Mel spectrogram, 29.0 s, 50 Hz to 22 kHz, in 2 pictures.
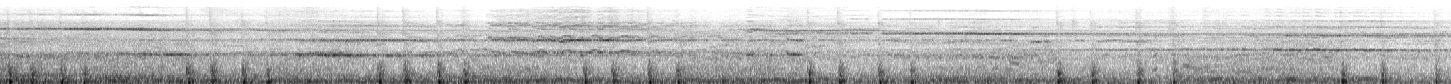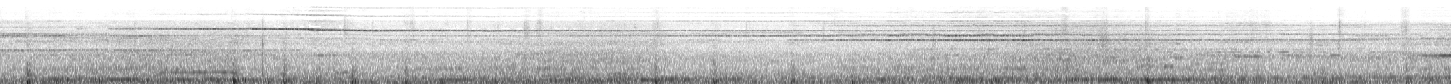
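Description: TRA E1000 push-pull Tze-Chiang express coasting into the platform and braking to a stop. Its wheels click over the rail joints, thick at first and thinning out by about halfway. High squeals slide slowly down in pitch as it brakes.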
